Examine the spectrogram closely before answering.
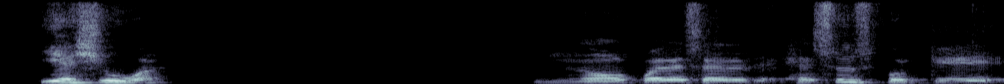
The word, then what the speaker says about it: Yeshua: este y a Joshua o como se dicen arameo que algunos prefieren el arameo yeshua no puede ser Jesús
